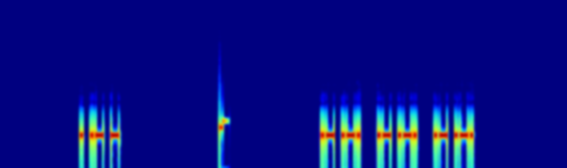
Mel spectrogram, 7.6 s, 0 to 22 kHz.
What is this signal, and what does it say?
Morse code, heard as a keyed tone, about 36 wpm, 700 Hz. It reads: EAT AR AR AR
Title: Multi-letter Phonemes Repeated 3x 35wpm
